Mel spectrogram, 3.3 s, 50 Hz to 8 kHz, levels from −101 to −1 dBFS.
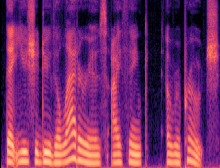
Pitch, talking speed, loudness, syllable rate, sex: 160 Hz, 180 wpm, -17 LUFS, 4.6 syllables/s, female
